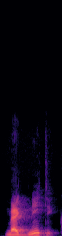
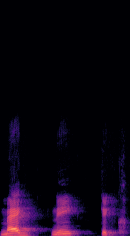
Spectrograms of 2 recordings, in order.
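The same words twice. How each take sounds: First: Said in the usual way. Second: Magnetic slowly split as mag, ne, tic; magnetic, slow with a gap after each syllable. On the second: Shown as a demonstration. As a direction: break magnetic into three separate syllables. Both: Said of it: "trisyllabic word".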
